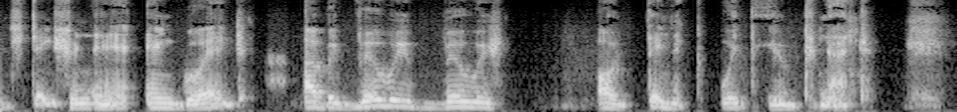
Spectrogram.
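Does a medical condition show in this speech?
Yes: cerebral palsy with speech impediment; hard to understand at first.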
